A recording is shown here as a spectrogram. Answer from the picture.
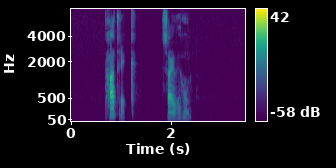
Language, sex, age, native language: Icelandic, male, 20-29, Icelandic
